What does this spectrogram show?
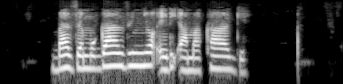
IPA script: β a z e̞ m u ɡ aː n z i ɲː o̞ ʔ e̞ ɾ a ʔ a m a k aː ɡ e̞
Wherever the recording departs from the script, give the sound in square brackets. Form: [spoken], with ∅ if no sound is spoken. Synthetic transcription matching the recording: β a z e̞ m u ɡ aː n z i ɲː o̞ ʔ e̞ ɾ [i] ʔ a m a k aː ɡ e̞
